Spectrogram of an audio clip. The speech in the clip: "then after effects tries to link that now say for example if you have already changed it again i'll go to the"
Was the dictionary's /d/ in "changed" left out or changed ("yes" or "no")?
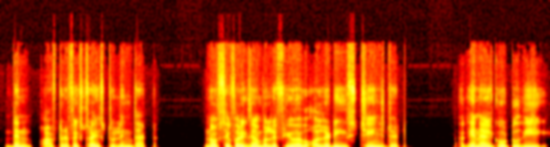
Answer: no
